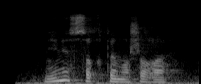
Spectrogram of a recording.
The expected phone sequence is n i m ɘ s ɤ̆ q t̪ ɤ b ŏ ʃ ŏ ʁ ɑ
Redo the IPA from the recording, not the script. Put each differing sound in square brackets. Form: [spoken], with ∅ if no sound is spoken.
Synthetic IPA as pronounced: n i [n] ɘ s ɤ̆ q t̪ ɤ [m] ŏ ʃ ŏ ʁ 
